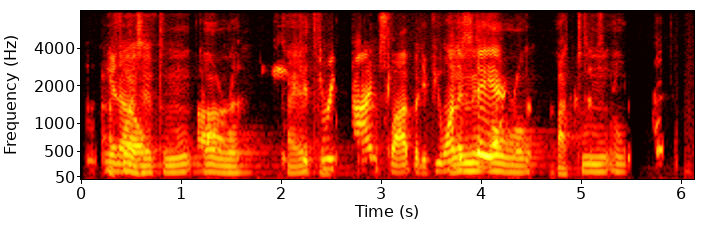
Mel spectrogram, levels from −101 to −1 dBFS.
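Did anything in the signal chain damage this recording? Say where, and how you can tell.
Yes. Speech suppressed in double talk: the speech dips by up to about 40 dB at 0–0.21, 0.96–2.26, 2.52–2.92 and 4.15–5.83 s, likely the call's echo canceller ducking its own talker along with the loudspeaker echo during double talk.

Echo leak: faint delayed scraps, about 25–35 dB down, at 0.18–0.25 and 5.91–5.96 s, trailing by roughly 0.45–0.47 s. That's likely loudspeaker echo the canceller on the loudspeaker side missed.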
